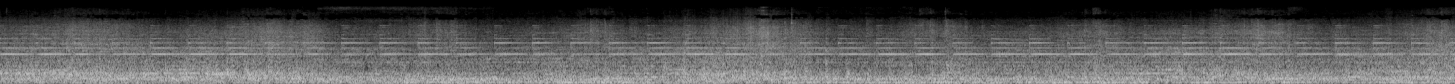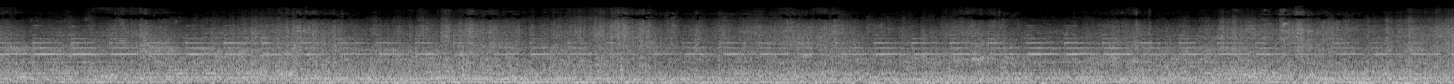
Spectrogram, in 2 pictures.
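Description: Double-stack intermodal freight train's loaded well cars rolling past: a steady rumble of steel wheels on rail with recurring clacks, and a steady high-pitched tone over it.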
